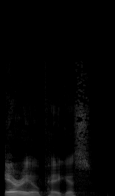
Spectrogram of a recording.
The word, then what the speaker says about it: Areopagus: I emphasize my pronunciation of that because I mispronounced it last week. It's Areopagus.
